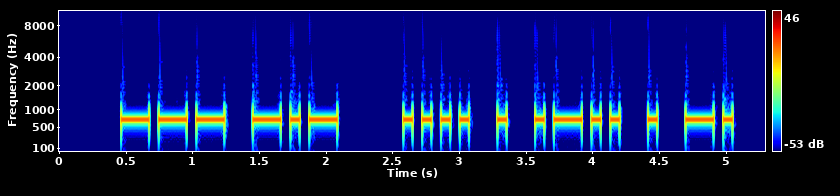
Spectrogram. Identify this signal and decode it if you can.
Morse code, heard as a keyed tone, about 17 wpm, 700 Hz. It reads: OK HELEN
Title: Practice QSO - Exchange 3 - More Info - 17wpm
